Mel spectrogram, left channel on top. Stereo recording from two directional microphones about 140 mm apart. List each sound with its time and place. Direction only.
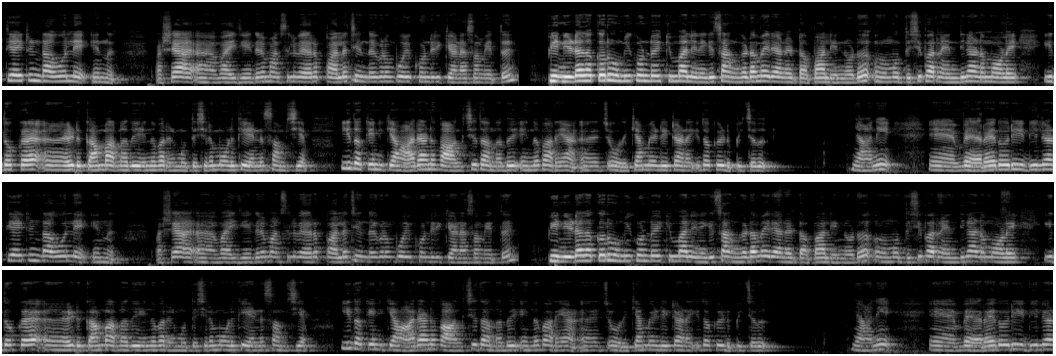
0.0 s a woman's voice: 40° left (ahead or behind)
1.6 s a woman's voice: 25° left (ahead or behind)
7.9 s a woman's voice: 50° left (ahead or behind)
8.4 s a woman's voice: 35° left (ahead or behind)
10.4 s a woman's voice: 20° left (ahead or behind)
